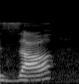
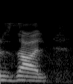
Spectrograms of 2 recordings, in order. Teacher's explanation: زا میں سیٹی کی آواز ہے جبکہ زال میں سیٹی کی آواز نہیں ہے۔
